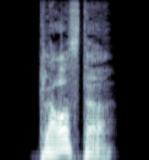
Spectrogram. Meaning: inflection of klar: 1. strong/mixed nominative masculine singular superlative degree 2. strong genitive/dative feminine singular superlative degree 3. strong genitive plural superlative degree
- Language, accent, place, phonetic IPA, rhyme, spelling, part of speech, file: German, Germany, Berlin, [ˈklaːɐ̯stɐ], -aːɐ̯stɐ, klarster, adjective, De-klarster.ogg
